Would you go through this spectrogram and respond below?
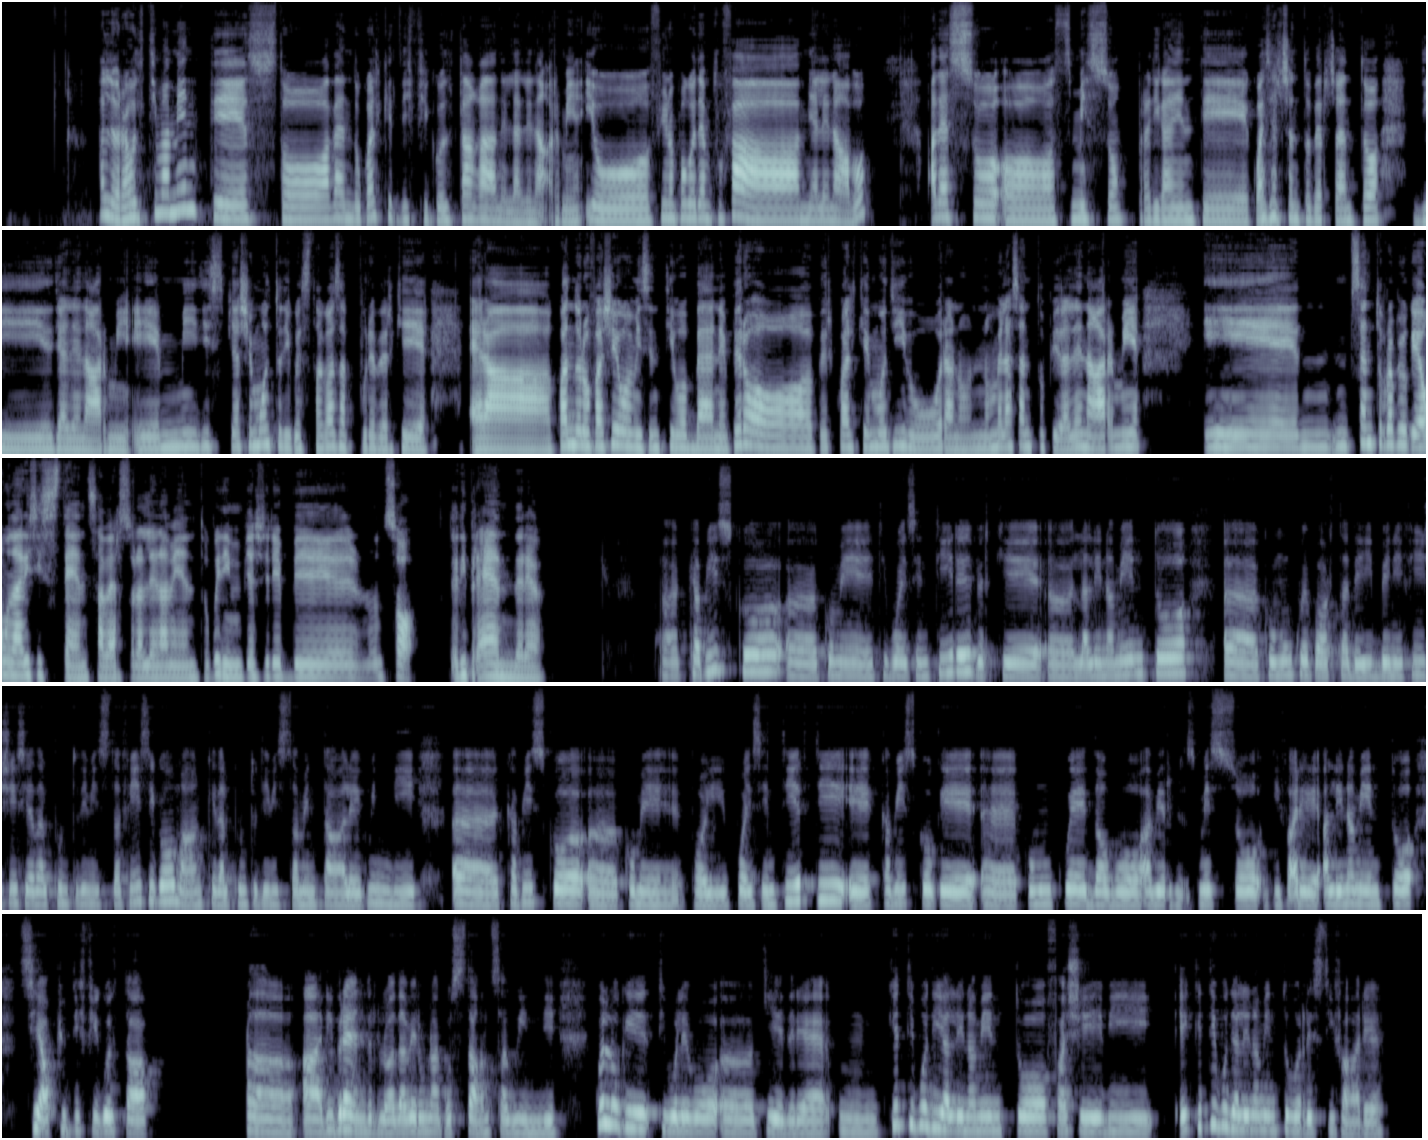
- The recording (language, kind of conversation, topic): Italian, advice, Come posso mantenere la costanza nell’allenamento settimanale nonostante le difficoltà?
- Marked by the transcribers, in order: other background noise; "proprio" said as "propio"; "quindi" said as "quini"; tapping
